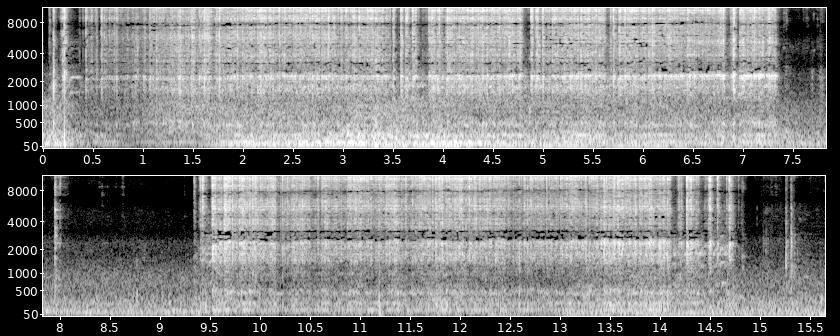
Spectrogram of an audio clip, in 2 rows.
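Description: Harbor Freight 125 amp flux-core wire-feed welder arc crackling while it welds steel exhaust tubing, set to its minimum setting. There are two runs: the first lasts about seven seconds, then it stops for about two seconds, and a second run goes on until shortly before the end.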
